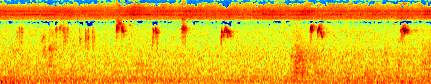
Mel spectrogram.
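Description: Small birds chirping in short, scattered calls over a steady high-pitched hiss and a low outdoor rumble.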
